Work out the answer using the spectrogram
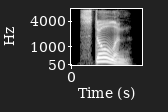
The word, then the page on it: stolen: stóulən; ストゥルン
